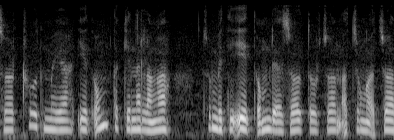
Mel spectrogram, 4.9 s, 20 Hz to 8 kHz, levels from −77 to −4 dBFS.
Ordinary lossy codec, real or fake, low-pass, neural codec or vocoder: MP3, 48 kbps; real; 7.2 kHz; none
